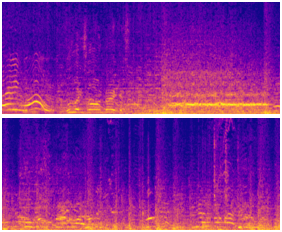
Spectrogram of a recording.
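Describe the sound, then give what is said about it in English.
Tires screech and engines roar as black SUVs race after a taxi in a car chase. Wavering squeals of skidding rubber rise and fall over a continuous loud engine and road noise. “Now in the black SUVs, they race after Jack's taxi.”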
